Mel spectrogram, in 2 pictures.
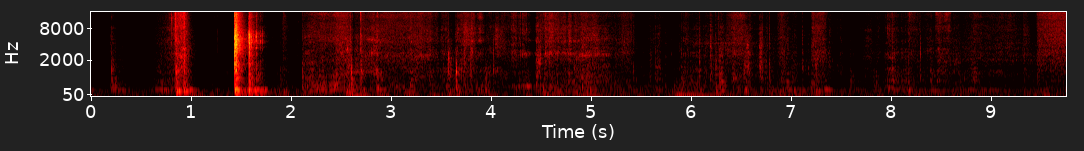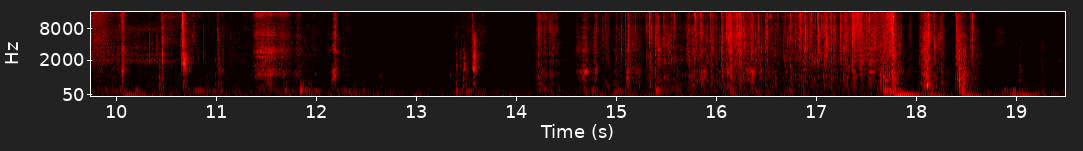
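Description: Cardboard rustles and taps as cards are handled in a box.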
